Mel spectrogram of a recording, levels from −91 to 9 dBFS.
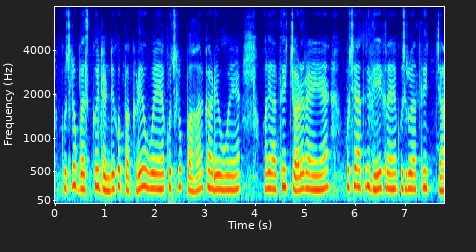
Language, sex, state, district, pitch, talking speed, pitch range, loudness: Hindi, female, Uttar Pradesh, Budaun, 230 Hz, 225 wpm, 220-250 Hz, -13 LUFS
